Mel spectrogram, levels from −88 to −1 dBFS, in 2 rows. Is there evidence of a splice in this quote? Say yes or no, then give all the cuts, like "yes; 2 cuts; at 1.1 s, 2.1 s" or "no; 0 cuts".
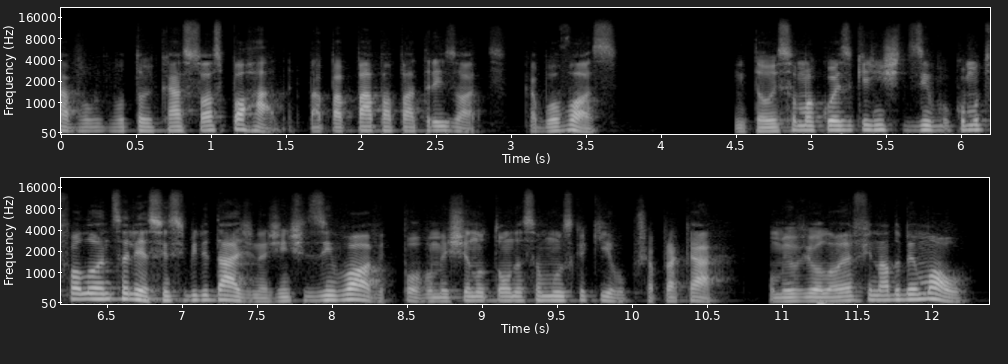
yes; 1 cut; at 8.4 s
